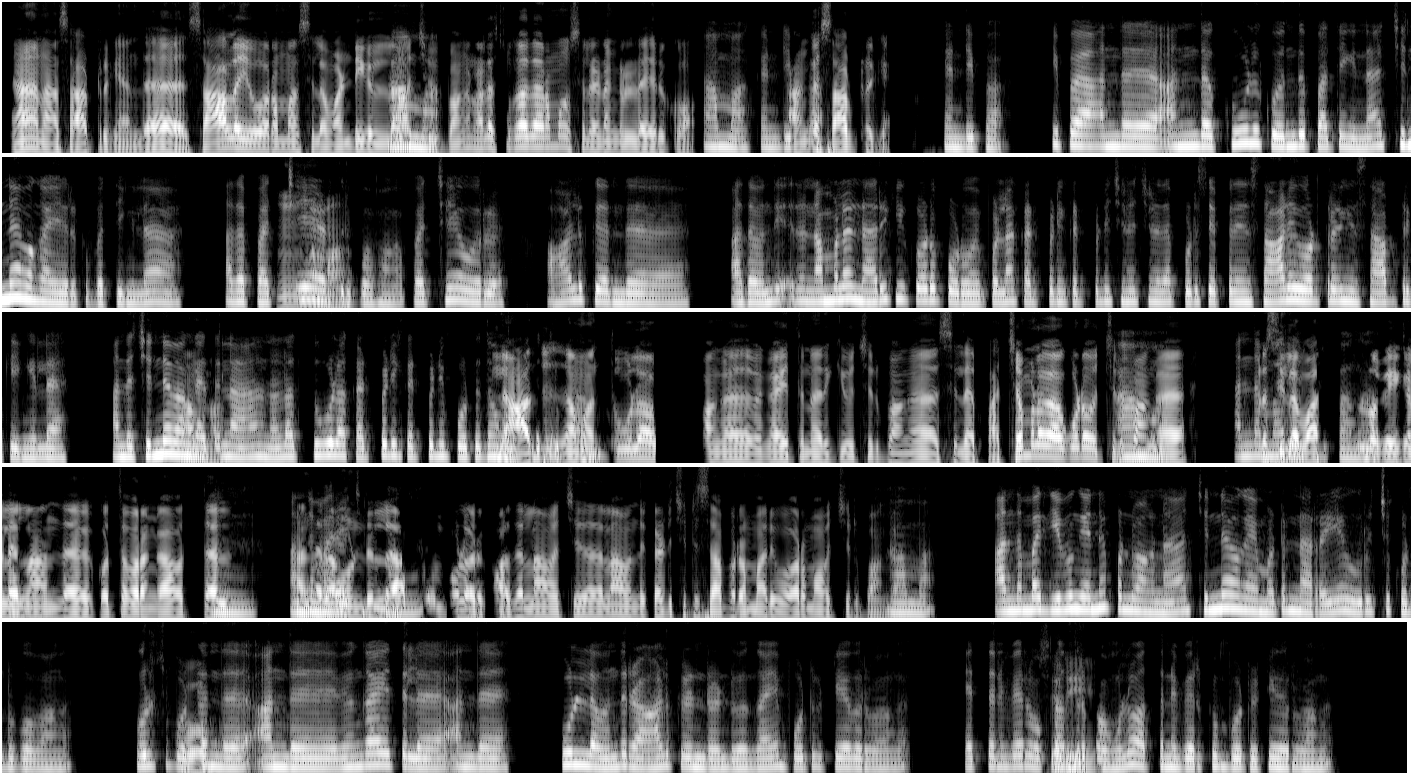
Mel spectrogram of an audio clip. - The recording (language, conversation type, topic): Tamil, podcast, பழைய பாட்டி மற்றும் தாத்தாவின் பாரம்பரிய சமையல் குறிப்புகளை நீங்கள் இன்னும் பயன்படுத்துகிறீர்களா?
- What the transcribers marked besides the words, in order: unintelligible speech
